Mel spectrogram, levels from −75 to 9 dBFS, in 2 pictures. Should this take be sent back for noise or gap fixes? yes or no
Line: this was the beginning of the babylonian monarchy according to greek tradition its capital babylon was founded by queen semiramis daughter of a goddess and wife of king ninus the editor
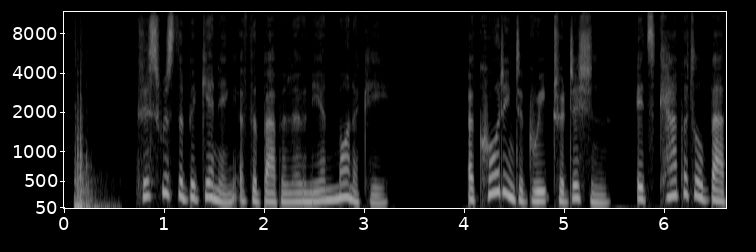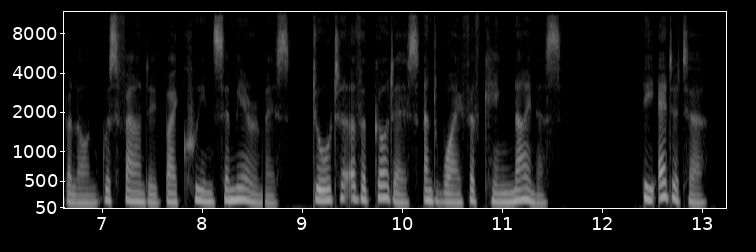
yes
